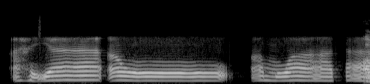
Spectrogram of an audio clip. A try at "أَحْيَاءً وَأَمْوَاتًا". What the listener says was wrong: Ahya'an, when you go to do the ghunna, the sound must come out from the nose. khayshum, not from the mouth. أحياء وأمواتا.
